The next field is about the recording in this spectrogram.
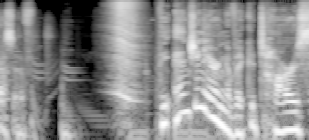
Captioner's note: animation whooshing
